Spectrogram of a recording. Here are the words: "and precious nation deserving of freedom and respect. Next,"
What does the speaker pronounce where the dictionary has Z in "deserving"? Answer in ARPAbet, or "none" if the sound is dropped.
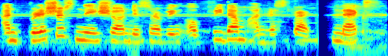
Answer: S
